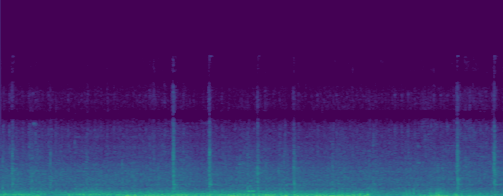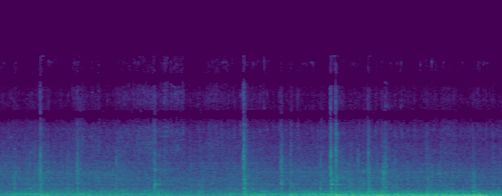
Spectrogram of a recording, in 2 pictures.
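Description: A train of passenger coaches rolling slowly past: a low rumble with steel wheels clicking over rail joints and points, louder at the start and again near the end.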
